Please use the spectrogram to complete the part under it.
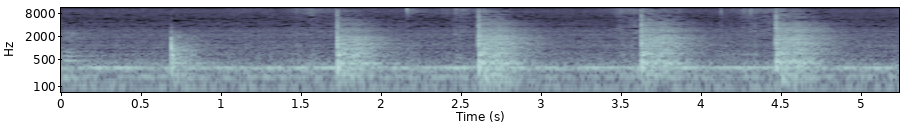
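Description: A knife chops vegetables on a wooden cutting board.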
